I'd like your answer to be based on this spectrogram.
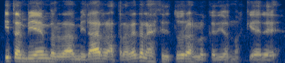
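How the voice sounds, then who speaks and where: A man's voice: mid-range voice, fairly even intonation, normal speed, a little mellow. A man from Honduras, a pastor, speaking earnestly in a conversational church discussion with frequent hesitations.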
